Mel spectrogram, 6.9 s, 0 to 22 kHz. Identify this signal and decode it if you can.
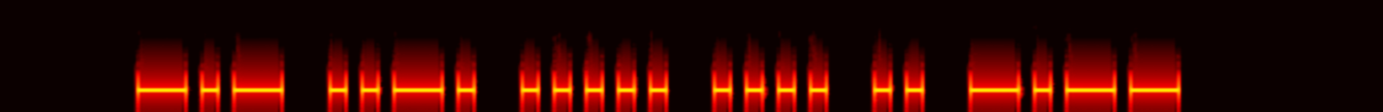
Morse code, heard as a keyed tone, about 15 wpm, 700 Hz. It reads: KF5HIY
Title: USA Call Signs Repeated 3x 15wpm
